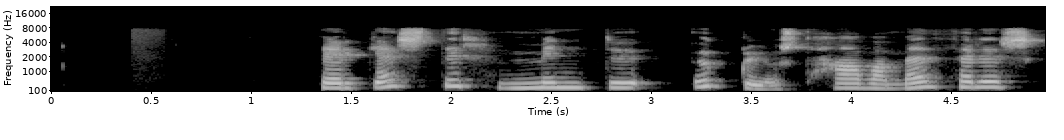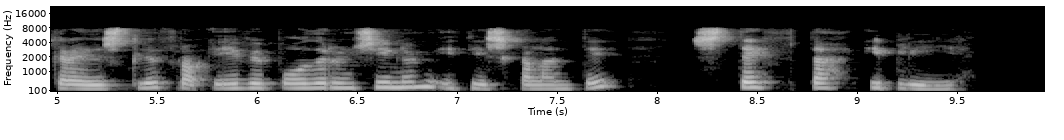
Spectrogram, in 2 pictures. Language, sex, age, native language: Icelandic, female, 50-59, Icelandic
